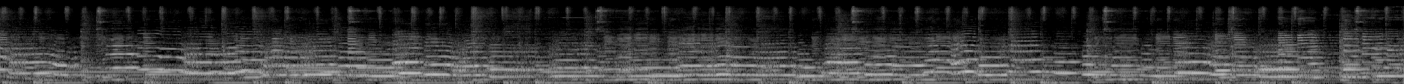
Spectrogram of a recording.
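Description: Saxophone playing a jazz melody over a backing track with a steady bass line and drums.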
